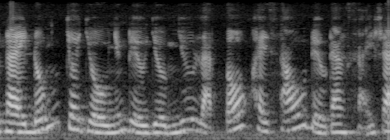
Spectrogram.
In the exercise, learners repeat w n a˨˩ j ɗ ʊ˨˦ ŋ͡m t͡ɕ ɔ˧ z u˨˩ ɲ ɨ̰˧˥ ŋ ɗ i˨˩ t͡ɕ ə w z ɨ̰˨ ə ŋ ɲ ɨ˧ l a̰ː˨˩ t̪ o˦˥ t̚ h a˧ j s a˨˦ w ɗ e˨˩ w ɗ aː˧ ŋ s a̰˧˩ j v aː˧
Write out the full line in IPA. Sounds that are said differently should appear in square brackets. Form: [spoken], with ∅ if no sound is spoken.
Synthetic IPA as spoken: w n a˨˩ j ɗ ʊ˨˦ ŋ͡m t͡ɕ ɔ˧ z u˨˩ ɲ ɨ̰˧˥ ŋ ɗ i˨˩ [∅] ə w z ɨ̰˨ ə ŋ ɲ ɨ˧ l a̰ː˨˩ t̪ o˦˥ t̚ h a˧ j s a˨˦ w ɗ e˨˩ w ɗ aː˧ ŋ s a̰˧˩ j [z] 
